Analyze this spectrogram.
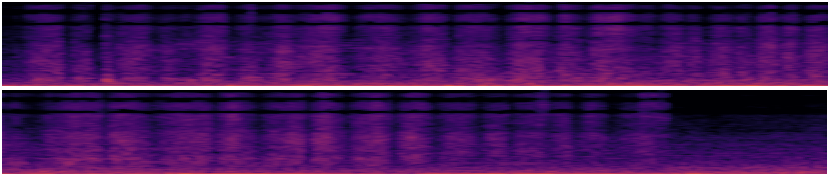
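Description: A red mesh scrubber scrubbing a foam-covered carpet, a quick, even run of rubbing strokes over the wet pile, with a steady low hum underneath. The scrubbing stops about seven and a half seconds in.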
